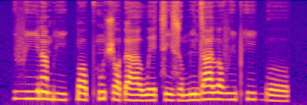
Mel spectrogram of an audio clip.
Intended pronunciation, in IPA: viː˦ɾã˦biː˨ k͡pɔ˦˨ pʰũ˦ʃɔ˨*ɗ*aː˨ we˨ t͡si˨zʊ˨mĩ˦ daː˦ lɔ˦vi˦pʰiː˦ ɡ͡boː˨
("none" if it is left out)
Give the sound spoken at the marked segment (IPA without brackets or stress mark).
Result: ɗ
